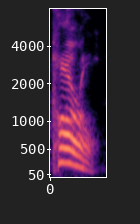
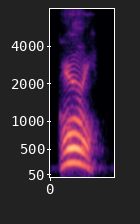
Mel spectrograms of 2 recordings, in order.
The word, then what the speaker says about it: Carl: uh by the way it's not carl it's coral coral like curl c-u-r-l that's how rick says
